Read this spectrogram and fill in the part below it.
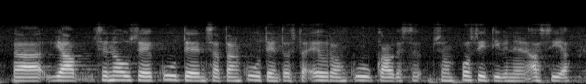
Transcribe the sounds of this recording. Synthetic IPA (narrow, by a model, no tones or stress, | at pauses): jɑsenouseːkuːt̪eːnsɑt̪ɑŋkuːt̪eːnt̪oist̪ɑ̰ʔeuroːŋkuːkɑudesːɑseomposit̪iːʋinenɑsiɑ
